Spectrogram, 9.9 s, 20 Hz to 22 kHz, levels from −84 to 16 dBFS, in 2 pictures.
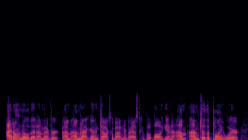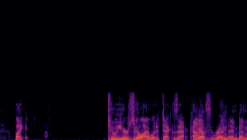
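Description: At 2.75 s, after "going to talk about", there are lost AMR speech frames. The sound dips and warbles briefly before "football again I'm I'm". The decoder lacked about 20 ms of valid data, so it reused the last good pitch and vocal tract settings at reduced gain. At 4.77 s, after "to the point where", a longer gap of about 40 ms drops the sound to near silence. At 8.63 s, after "I would have texted", a short warble recurs. The wideband coding stays clear, though the voice returns weak or rough for a moment after each gap.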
